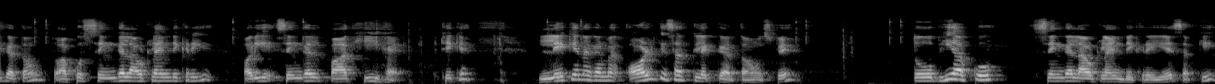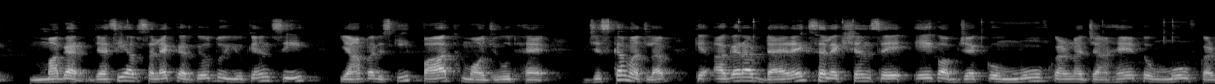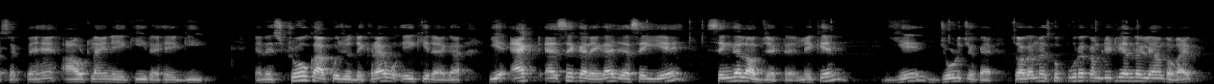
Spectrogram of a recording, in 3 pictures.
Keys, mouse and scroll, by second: 4.1 ctrl+z, 5.5-8.0 drag, 13.3 click, 19.5-23.8 drag, 28.5-36.4 drag.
